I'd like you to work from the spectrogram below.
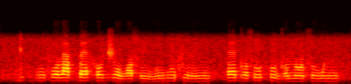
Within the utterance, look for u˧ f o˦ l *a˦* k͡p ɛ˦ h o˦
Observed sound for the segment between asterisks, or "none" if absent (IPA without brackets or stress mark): a˦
